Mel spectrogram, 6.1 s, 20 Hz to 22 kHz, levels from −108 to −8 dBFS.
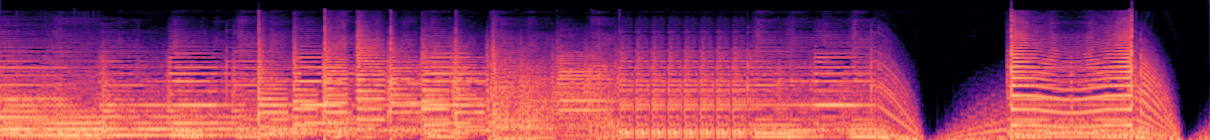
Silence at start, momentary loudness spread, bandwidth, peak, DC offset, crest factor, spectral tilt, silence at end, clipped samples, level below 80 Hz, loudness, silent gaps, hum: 0 s; 5 LU; 16 kHz; 0 dBFS; under 0.1%; 22 dB; -5.5 dB/octave; 0 s; under 0.1%; -40 dBFS; -21 LUFS; none; none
